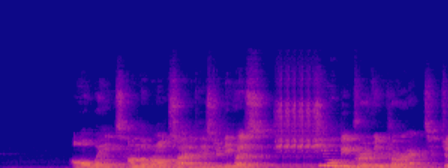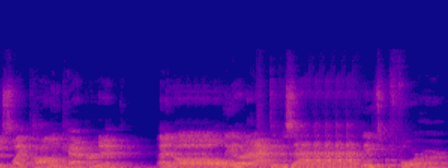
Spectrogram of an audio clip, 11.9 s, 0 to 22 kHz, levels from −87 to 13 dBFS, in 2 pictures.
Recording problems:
off-mic speech; far
room echo; noticeable; dies away in 1.2 s
audio stuttering; at 3.5 s, at 8.5 s and at 10 s

